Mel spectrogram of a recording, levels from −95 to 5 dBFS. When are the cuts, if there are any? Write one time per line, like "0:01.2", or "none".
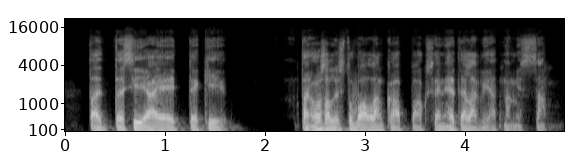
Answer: none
